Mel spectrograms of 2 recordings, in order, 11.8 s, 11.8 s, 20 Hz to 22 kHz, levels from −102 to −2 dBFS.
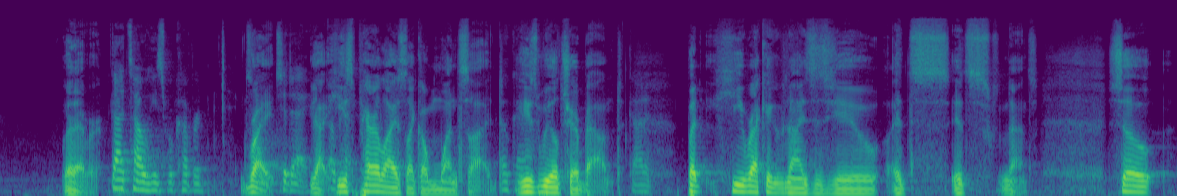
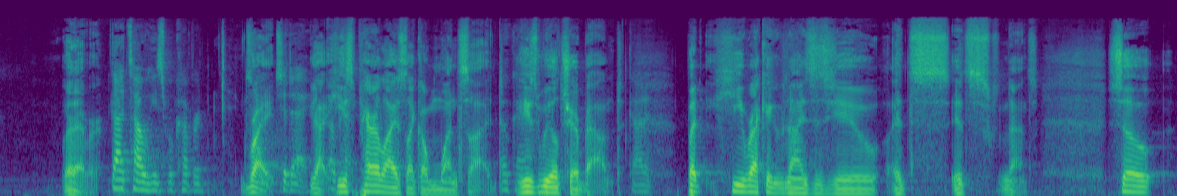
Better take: second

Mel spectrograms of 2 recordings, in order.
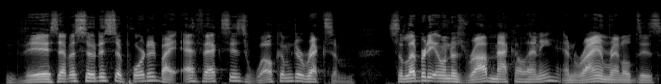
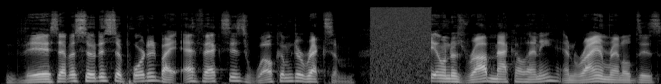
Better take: first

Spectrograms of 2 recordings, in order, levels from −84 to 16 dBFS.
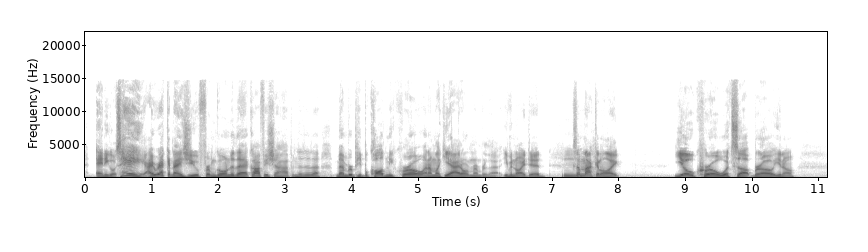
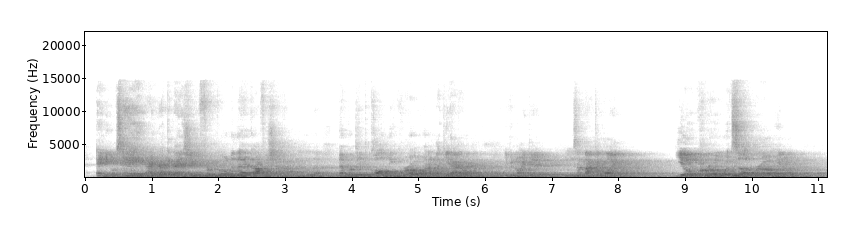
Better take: first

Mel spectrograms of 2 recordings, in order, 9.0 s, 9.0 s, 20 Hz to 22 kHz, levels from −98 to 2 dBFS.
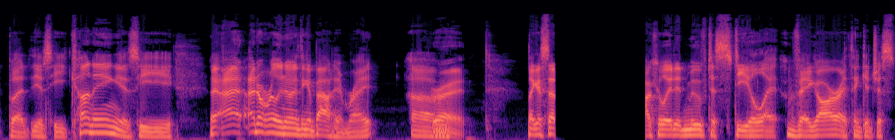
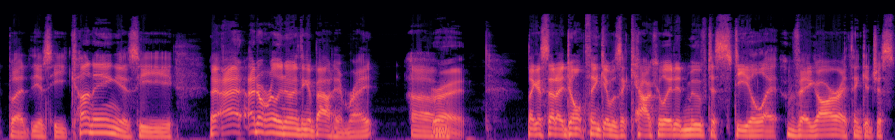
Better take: second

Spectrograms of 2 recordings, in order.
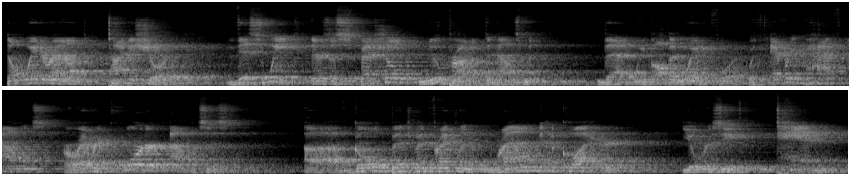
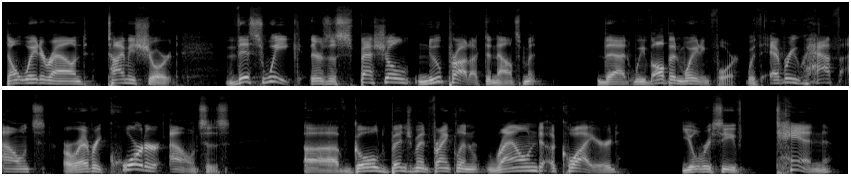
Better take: second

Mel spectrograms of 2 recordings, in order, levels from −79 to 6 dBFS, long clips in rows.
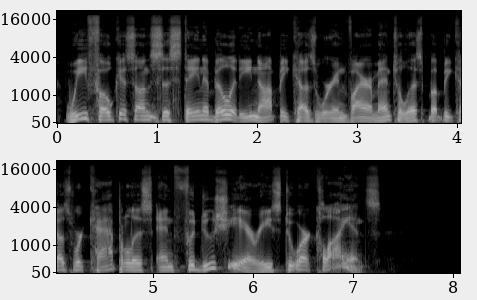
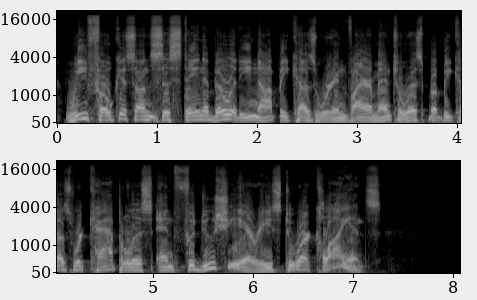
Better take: first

